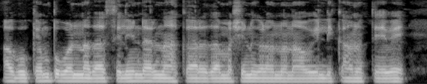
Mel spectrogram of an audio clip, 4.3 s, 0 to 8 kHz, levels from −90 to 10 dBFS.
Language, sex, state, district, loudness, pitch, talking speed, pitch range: Kannada, male, Karnataka, Koppal, -15 LUFS, 110 Hz, 155 wpm, 110-115 Hz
